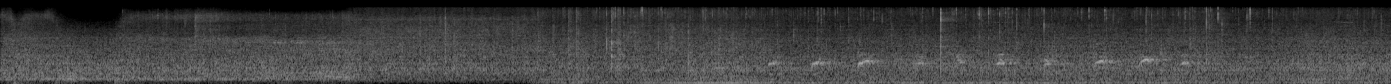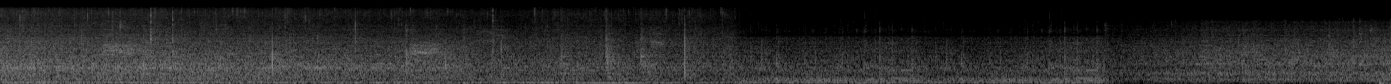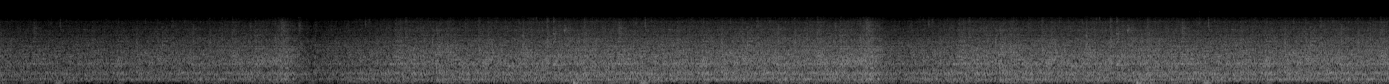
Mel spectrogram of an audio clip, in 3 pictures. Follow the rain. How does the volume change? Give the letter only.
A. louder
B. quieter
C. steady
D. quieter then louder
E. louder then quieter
D.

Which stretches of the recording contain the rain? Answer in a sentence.
You can hear the rain from 0.0 to 41.6 s.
